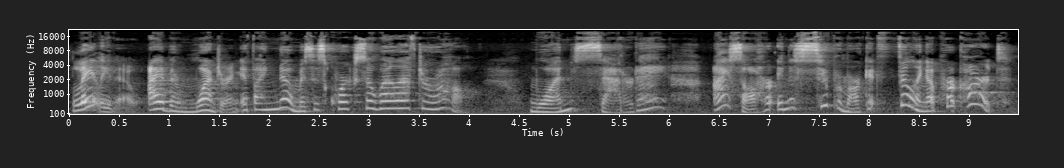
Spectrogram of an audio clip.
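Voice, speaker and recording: A woman reading a children's story aloud like a teacher, expressive and speaking straight to young listeners. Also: high voice, moderate pace, slight background noise. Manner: expressive, addressing children directly.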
